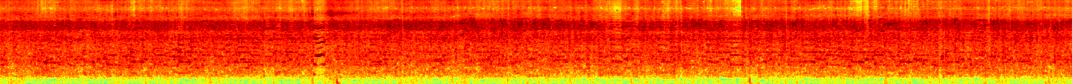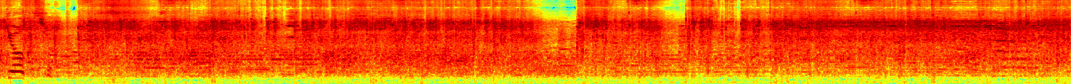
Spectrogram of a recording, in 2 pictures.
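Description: Game sound effects of attacks and hits clatter continuously.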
